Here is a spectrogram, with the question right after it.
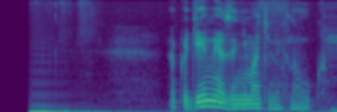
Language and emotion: Russian, neutral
